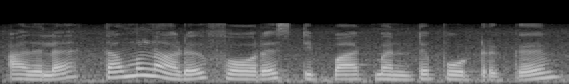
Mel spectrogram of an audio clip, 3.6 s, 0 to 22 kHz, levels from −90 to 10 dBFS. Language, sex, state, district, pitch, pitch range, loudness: Tamil, female, Tamil Nadu, Chennai, 175 Hz, 170-185 Hz, -18 LUFS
